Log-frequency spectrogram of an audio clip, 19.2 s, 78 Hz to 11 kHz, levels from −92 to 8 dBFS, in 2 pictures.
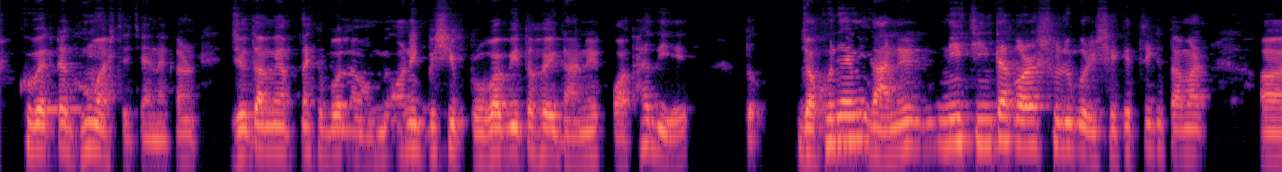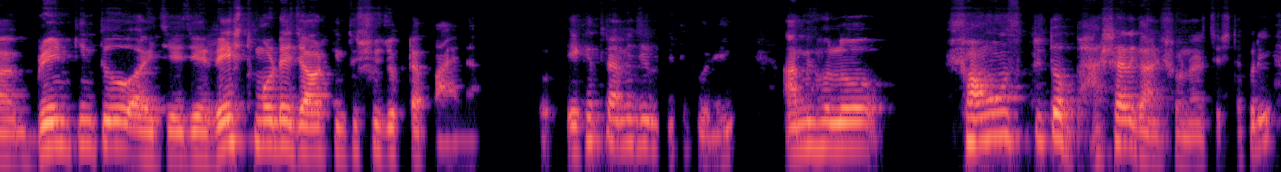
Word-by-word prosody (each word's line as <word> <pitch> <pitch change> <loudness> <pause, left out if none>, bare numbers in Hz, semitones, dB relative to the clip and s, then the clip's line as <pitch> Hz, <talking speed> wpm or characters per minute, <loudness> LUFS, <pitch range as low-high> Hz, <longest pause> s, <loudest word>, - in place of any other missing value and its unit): খুব 160 - -3
একটা 160 +1 0
ঘুম 160 +2 0
আসতে 105 - -11
চায় 100 - -7
না। - - -6
কারণ 120 0 -6 0.3
যেহেতু 135 +3 +2
আমি 145 0 0
আপনাকে 145 -1 -5
বললাম 135 -2 -1
আমি 120 +3 -7
অনেক 155 +2 0
বেশি 145 - -2
প্রভাবিত 140 +4 +2
হয়ে 135 -2 +3
গানের 120 +4 -4
কথা 170 - -5
দিয়ে 115 -3 -2 0.5
তো - - -4 0.4
যখনই 185 +2 +3
আমি 200 0 0
গানের 150 +6 +2 0.2
নিয়ে 185 +2 +2
চিন্তা 180 +2 +3
করা 170 -1 +6
শুরু 165 -1 0
করি 140 -4 0
সেক্ষেত্রে 145 +3 -6
কিন্তু 150 -2 -7
আমার 135 0 -2 0.5
আ - - +3 0.4
ব্রেইন 165 +3 +7
কিন্তু 175 0 0 0.2
আ - - +1
এই 120 - -2
যে 125 - -1
যে 130 - +4 0.2
রেস্ট 185 +2 +5
মোড 175 0 +4
এ - - +3
যাওয়ার 145 -1 +6
কিন্তু 140 +2 -8
সুযোগটা 140 -3 -3
পায় - - -6
না। - - -19 0.5
তো - - -21 0.2
এক্ষেত্রে 190 +5 -4
আমি 175 - -4
যেটি 165 -2 -8
করি 220 - -13 0.5
আমি 155 +3 0
হলো 165 0 +4 0.9
সংস্কৃত 210 +1 +2 0.2
ভাষার 175 -2 +1
গান 110 - -1
শোনার 105 -1 -9
চেষ্টা - - -18
করি। - - -4
155 Hz, 185 wpm, -23 LUFS, 135-175 Hz, 0.9 s, ব্রেইন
